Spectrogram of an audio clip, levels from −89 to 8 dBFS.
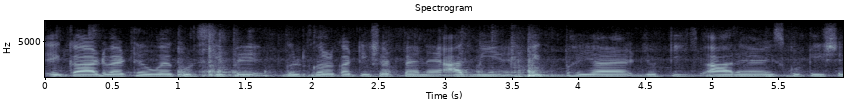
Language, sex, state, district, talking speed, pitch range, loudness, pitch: Hindi, female, Jharkhand, Deoghar, 220 wpm, 190-200 Hz, -22 LUFS, 195 Hz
